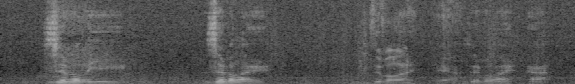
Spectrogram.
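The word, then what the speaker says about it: Xivilai: Zavala? Zivali. Zivali. Zivali? Yeah. Zivali, yeah. Because that's how X's are fucking pronounced.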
